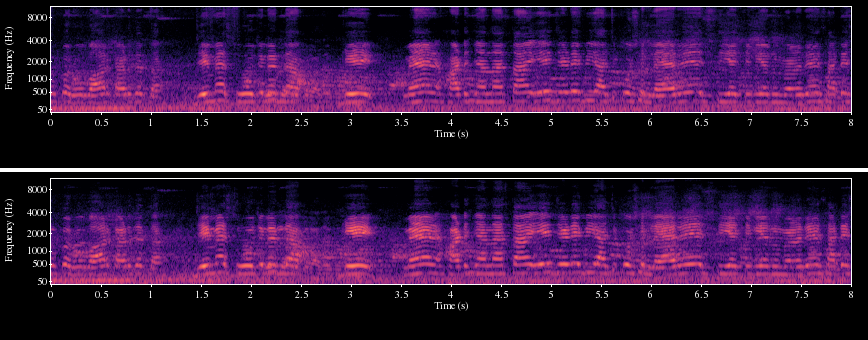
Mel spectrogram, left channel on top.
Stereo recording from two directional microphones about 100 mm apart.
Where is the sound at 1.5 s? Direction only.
30° left (ahead or behind).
